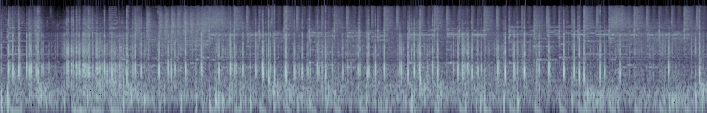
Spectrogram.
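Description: Aerial fireworks shells bursting in a dense, continuous barrage of bangs and crackles during a large display finale.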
